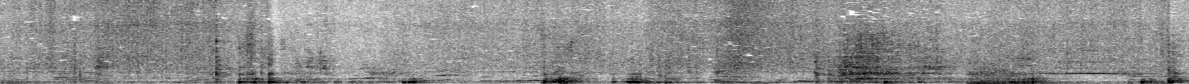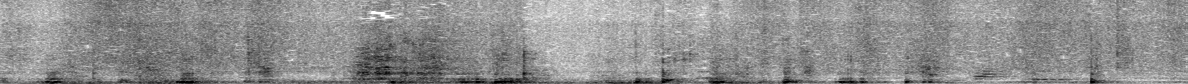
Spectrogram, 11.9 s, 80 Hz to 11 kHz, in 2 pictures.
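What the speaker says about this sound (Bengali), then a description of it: "এখন আমি দেব 1 টেবিল চামচ আদা পেস্ট আর দেব 1 টেবিল চামচ রসুন পেস্ট।" Rice fries in a pan for biryani as ginger and garlic paste go in, with a continuous close sizzle broken by frequent stirring scrapes and clatters.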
